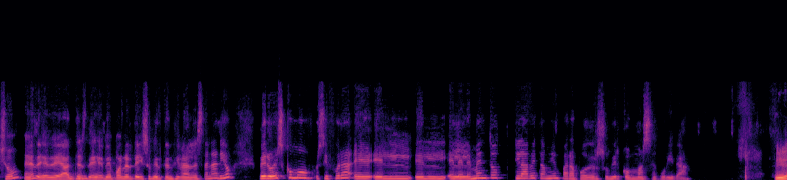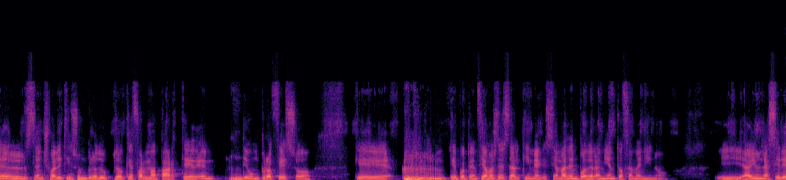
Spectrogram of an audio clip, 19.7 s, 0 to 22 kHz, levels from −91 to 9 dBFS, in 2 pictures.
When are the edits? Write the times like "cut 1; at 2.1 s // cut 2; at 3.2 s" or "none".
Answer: none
